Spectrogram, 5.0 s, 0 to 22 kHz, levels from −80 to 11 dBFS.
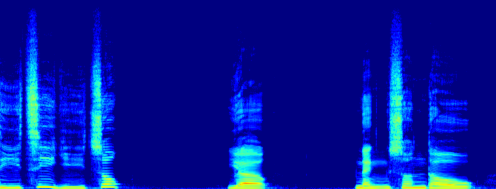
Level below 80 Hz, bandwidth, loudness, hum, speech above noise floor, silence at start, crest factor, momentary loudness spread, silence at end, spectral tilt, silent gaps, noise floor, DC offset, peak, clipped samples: -72 dBFS; 19 kHz; -25 LUFS; none; 49 dB; 0 s; 18 dB; 10 LU; 0.25 s; -4.5 dB/octave; none; -73 dBFS; under 0.1%; -8 dBFS; under 0.1%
